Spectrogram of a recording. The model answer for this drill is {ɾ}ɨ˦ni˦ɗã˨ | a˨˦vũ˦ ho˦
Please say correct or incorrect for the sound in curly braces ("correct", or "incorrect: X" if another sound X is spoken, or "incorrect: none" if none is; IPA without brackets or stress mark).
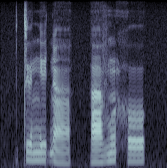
incorrect: t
